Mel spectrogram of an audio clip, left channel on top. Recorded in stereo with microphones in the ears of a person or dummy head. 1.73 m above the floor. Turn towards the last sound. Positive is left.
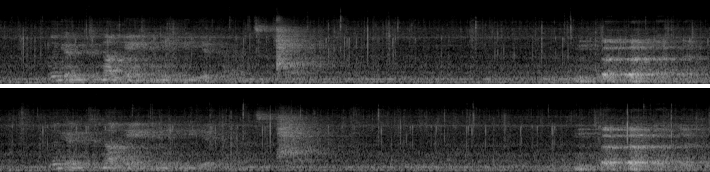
turn(degrees=-65)  # may be behind; listen again after turning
